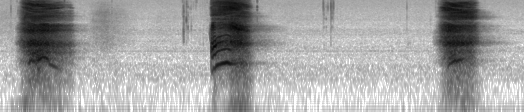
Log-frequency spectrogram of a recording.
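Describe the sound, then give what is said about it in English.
Three short, breathy gasps of excited delight performed as a character voice, evenly spaced with silent pauses between them, fairly loud, each a quick voiced intake of air with no talking around them. “Give a, like, a, like some gasp. More of a gasp than, yeah, okay.”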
